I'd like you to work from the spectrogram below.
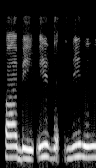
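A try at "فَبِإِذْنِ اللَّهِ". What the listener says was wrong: Tidak mantul. Fabi'iznillahi. Hati-hati huruf hati-hati huruf zal. Jadi tidak dipantulkan. Fabi'iznillahi. Jadi itu kan mantul. Fabi'iznillahi. Jadi nggak boleh dipantulkan di dalam, meskipun di dalam tapi kedengaran yang mendengarkan. Kan di dalam kedengaran.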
